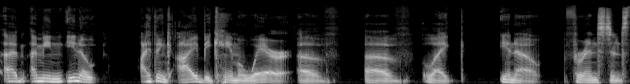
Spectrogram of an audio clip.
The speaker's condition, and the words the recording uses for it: Stuttering. You know, sorry, I have a stutter.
